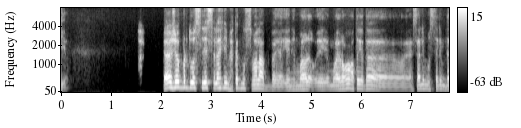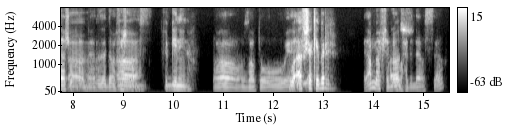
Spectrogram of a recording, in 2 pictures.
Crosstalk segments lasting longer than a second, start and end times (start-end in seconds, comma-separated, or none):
7.9-9.4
